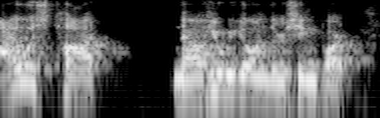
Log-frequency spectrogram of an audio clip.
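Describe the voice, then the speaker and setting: In an American accent, a man with an unremarkable speaking voice talks at a fairly high pitch with lively intonation. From Northern California. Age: 50s. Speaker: baseball coach. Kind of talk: casual chat.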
